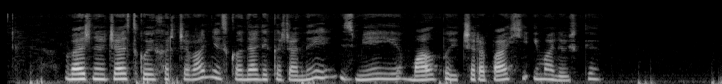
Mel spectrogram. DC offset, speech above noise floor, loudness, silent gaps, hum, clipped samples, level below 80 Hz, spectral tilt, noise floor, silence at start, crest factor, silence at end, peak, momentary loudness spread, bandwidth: under 0.1%; 36 dB; -21 LUFS; none; none; under 0.1%; -44 dBFS; -5 dB/octave; -56 dBFS; 0.3 s; 18 dB; 0 s; -4 dBFS; 13 LU; 11.5 kHz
